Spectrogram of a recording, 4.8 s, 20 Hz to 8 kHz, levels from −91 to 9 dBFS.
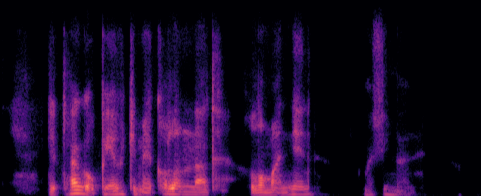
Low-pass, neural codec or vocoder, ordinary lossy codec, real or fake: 7.2 kHz; codec, 24 kHz, 1.2 kbps, DualCodec; Opus, 32 kbps; fake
